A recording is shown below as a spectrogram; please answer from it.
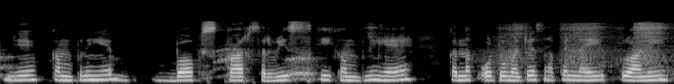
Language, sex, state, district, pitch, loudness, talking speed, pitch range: Hindi, female, Rajasthan, Jaipur, 200 Hz, -18 LUFS, 140 wpm, 190-210 Hz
